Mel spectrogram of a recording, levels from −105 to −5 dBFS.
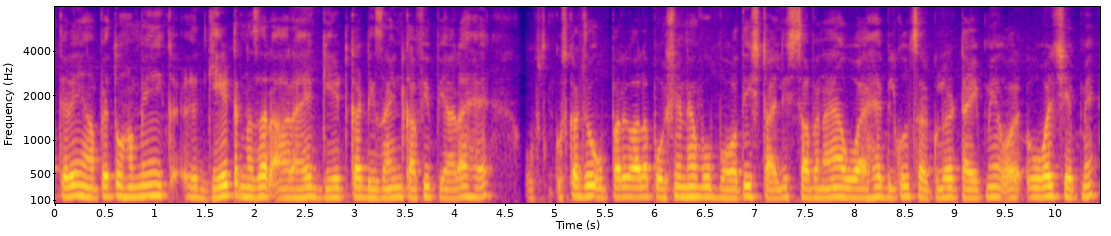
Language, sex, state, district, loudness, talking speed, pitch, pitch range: Hindi, male, Chhattisgarh, Raigarh, -17 LUFS, 245 wpm, 145 Hz, 140-150 Hz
